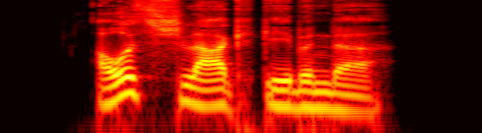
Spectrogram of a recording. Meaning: inflection of ausschlaggebend: 1. strong/mixed nominative masculine singular 2. strong genitive/dative feminine singular 3. strong genitive plural
- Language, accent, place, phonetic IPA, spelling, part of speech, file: German, Germany, Berlin, [ˈaʊ̯sʃlaːkˌɡeːbn̩dɐ], ausschlaggebender, adjective, De-ausschlaggebender.ogg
